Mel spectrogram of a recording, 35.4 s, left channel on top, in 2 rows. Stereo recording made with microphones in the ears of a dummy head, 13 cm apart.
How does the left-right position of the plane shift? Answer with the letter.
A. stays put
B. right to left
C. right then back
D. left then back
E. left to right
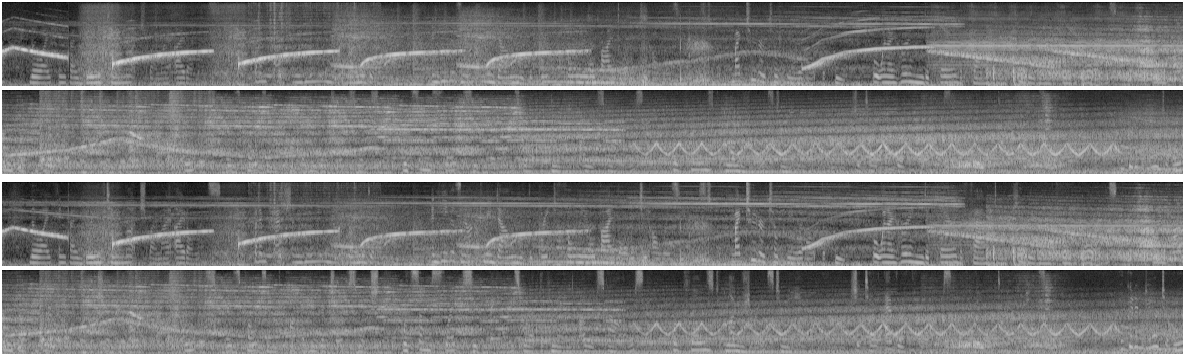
B.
